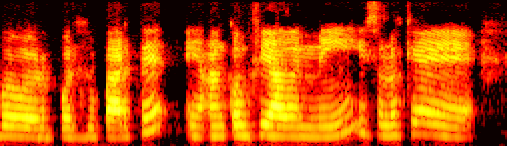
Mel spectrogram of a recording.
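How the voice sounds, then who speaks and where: A woman speaks with a Canarian accent. Her pace is fairly slow. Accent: Canarian with some La Palma flavour. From Canary Islands, Tenerife. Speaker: physiotherapist. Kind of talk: podcast interview. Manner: halting, frequent repetitions.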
